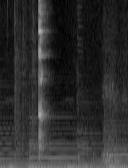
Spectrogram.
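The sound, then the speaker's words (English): A single bright clink of glasses tapping together in a toast, short and ringing, standing out against a steady low background hum with no voices. “Well, hey, cheers.”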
